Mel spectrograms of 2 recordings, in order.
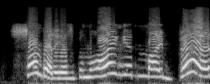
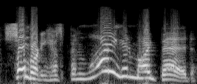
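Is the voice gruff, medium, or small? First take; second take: small; gruff. First: The voice is small, high and tiny. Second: The voice is big, deep and gruff. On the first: A small baby is speaking. "said the small wee" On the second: A large father figure is speaking. "said Father Bear in his great, gruff voice"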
